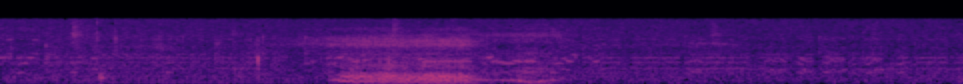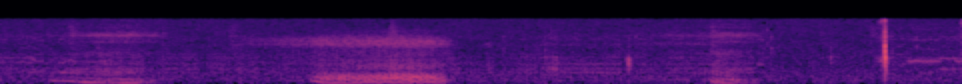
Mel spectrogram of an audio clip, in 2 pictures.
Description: man and dog snoring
